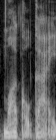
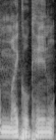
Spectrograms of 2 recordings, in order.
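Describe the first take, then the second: First: Low, soft Cockney accent; Michael Caine. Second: Said in the usual way. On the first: Shown as a demonstration. Podcaster attempting the actor's name, low Cockney impression. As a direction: drop it down into a quiet Cockney impression. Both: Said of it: "I wish I could do the Michael Caine".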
